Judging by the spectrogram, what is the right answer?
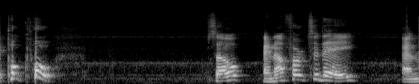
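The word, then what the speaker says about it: puqpu': You just have to speak the hard Q, puk, and have the little whisper behind it, puk, and then the P, puk-pu.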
